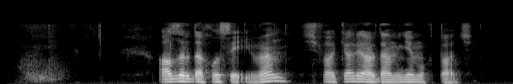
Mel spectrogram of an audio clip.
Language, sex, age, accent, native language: Uzbek, male, 18-24, Andijon, Uzbek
